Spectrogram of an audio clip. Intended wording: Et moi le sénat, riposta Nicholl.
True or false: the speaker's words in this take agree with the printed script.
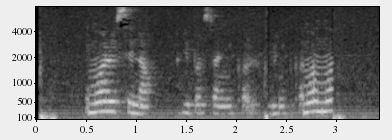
false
